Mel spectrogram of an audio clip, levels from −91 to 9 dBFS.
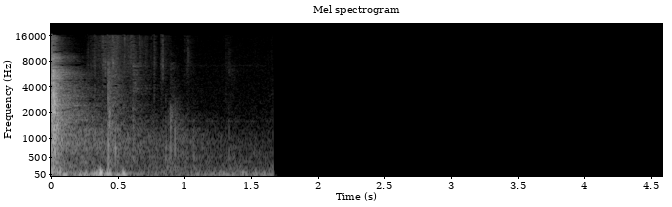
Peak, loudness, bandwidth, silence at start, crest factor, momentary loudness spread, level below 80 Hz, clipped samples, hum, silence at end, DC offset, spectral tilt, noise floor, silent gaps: -2 dBFS; -27 LUFS; 16.5 kHz; 0 s; 30 dB; 21 LU; -42 dBFS; under 0.1%; none; 2.9 s; under 0.1%; -1.5 dB/octave; -87 dBFS; none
